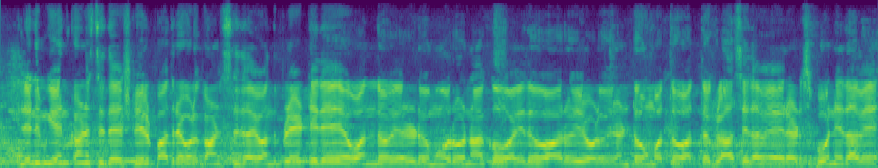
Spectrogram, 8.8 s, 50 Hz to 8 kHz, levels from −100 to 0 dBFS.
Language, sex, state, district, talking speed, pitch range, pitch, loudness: Kannada, male, Karnataka, Raichur, 170 wpm, 145-155 Hz, 150 Hz, -14 LUFS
